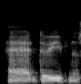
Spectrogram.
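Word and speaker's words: Duibhne: Yeah, this is an ancestor figure called Duivne. Duivne, so you're bang on with your pronunciation there.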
